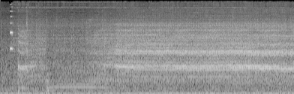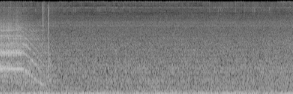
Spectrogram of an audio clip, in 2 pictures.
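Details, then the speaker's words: Camper van fan after reinstalling the motor and cleaning the fan and screen to cure chirping: steady, even whir on low with no chirp or squeak; sounds healthy, fix to be monitored. "She's nice and quiet. On low. I don't hear any chirping."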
